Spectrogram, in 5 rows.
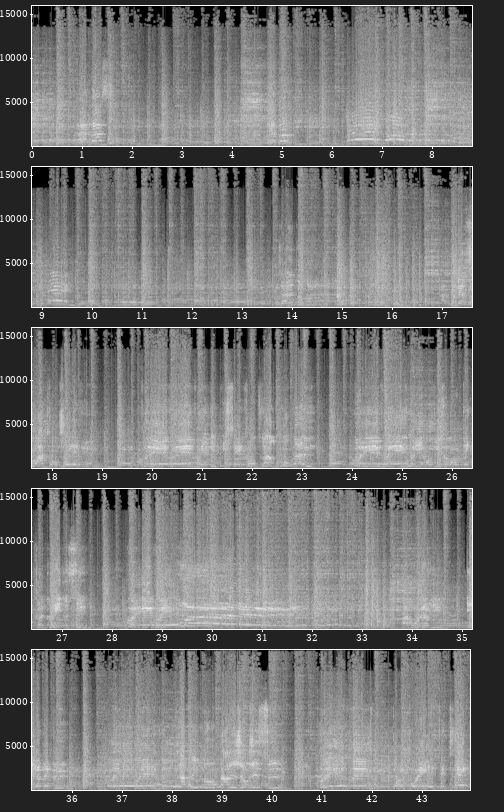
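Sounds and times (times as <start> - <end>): bass guitar: 0.0 - 43.9
drum kit: 0.0 - 43.9
electric guitar: 0.0 - 43.9
person singing: 4.3 - 9.7, 13.6 - 15.4, 16.9 - 19.0, 19.6 - 27.6, 28.2 - 32.8, 33.6 - 43.9.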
